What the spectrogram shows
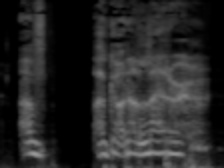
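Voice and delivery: hoarse, raspy delivery. A role-play player speaks in character to a fellow player, in a raspy voice. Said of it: "with a raspy voice I say".

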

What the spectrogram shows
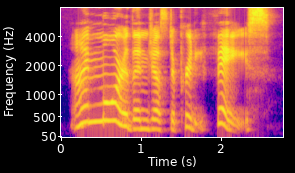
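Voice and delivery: drawled delivery. After a long silence, Ryoma finally answers Kakashi, drawling. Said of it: "flat look and finally drawled".

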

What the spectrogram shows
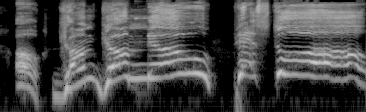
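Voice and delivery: very high, very slow, loud, stretched-out call. Talking about English anime dubs and showing how the dub sounds: English-dub Luffy voice. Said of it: "you can imitate it that well".

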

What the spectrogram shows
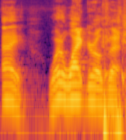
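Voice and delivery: high, very loud yell at the top of the lungs. Recounting walking into a party, retelling a shout at top of lungs. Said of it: "at the top of my lungs".

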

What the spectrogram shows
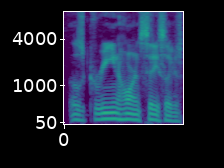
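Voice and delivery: ordinary talk

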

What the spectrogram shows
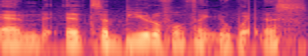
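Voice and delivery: low, dry, sarcastic tone. Talking about how people treat each other, sarcastic. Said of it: "I'm being sarcastic".

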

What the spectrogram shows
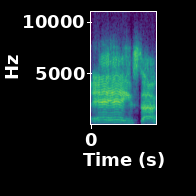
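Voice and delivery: pushy, bossy tone with drawn-out hey. Describing loud inner voices of self-doubt, the speaker mimics one: imitating a bossy inner voice. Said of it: "They're like all like bossy".

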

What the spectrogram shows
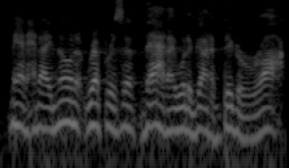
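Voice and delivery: hushed, quiet half-whispered aside. Retelling what a kid half-whispered to his leader: imitating a half-whisper. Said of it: "and he whispers".

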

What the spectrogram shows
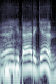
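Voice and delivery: mock casual tone. Imitating game characters who say harsh things calmly: imitating a nonchalant threat. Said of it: "saying all these things very nonchalantly".

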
